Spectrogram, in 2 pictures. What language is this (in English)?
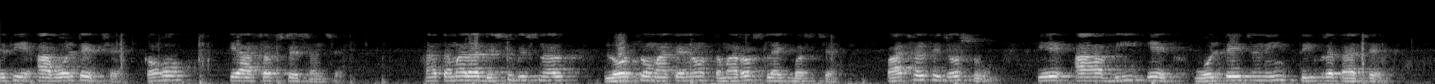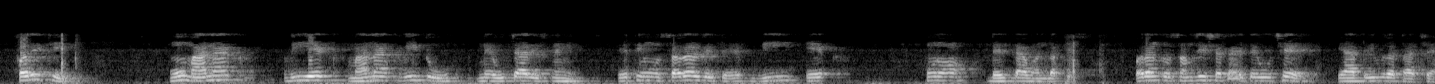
Gujarati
